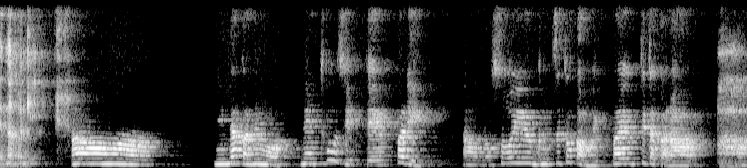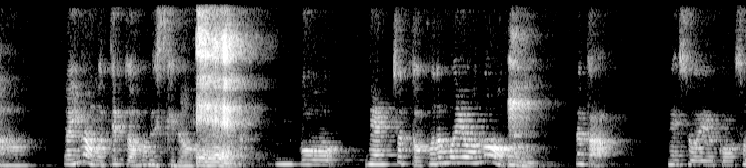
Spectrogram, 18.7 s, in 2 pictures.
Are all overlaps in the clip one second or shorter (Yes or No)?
Yes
